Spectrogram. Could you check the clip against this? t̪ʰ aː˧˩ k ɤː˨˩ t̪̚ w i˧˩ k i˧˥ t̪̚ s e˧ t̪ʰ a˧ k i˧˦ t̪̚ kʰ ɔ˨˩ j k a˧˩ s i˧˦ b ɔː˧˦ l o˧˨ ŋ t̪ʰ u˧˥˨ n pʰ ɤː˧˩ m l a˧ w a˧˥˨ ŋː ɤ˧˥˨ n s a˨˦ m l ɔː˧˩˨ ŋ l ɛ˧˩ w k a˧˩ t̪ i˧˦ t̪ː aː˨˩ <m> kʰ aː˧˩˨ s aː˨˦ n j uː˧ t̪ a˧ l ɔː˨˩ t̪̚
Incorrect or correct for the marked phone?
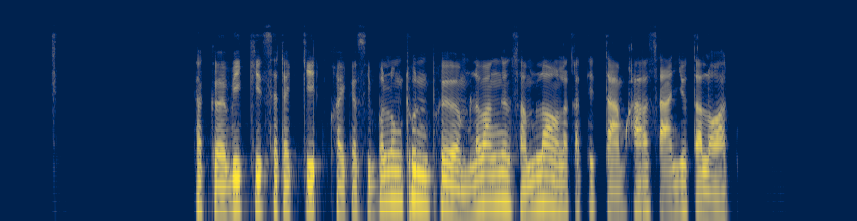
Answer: correct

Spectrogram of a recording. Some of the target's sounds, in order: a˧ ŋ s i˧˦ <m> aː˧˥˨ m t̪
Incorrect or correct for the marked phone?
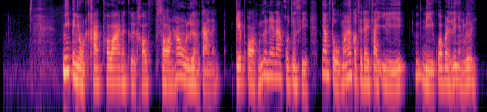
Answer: incorrect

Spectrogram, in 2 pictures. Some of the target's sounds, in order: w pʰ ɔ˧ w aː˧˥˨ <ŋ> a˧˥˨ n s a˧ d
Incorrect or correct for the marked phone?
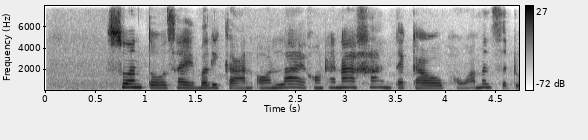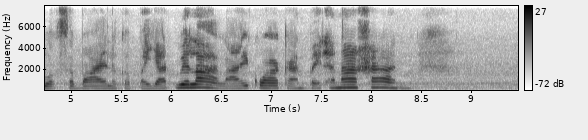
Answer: incorrect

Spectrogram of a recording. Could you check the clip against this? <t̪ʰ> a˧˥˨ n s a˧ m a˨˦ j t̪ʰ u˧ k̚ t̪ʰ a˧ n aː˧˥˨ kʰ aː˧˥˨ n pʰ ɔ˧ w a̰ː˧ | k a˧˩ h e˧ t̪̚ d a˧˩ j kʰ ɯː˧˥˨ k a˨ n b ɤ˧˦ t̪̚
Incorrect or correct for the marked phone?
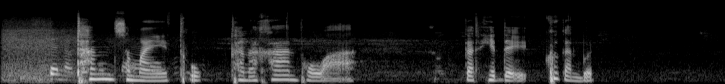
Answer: correct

